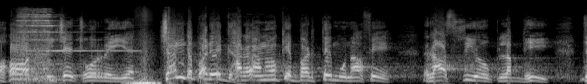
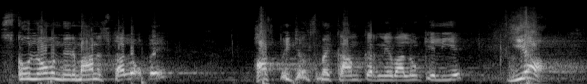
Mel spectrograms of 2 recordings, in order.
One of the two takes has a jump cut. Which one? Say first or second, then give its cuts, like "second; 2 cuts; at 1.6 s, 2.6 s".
first; 1 cut; at 1.5 s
